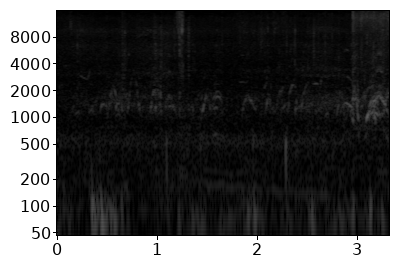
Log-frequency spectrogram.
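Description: Baby geese peep and cheep repeatedly in soft, high chirps close by, a scattered run of calls over a low background rumble and rustle, with one louder call near the end.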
